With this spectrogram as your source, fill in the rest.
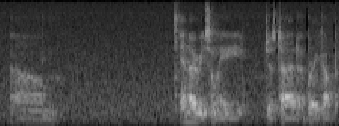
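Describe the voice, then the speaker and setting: The voice comes at a fairly slow pace, with audible room echo and noticeable background noise. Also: man. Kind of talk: vlog update. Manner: relaxed, hesitant with frequent ums.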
